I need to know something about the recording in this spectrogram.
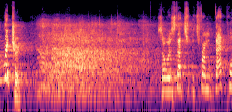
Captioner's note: crowd laughing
